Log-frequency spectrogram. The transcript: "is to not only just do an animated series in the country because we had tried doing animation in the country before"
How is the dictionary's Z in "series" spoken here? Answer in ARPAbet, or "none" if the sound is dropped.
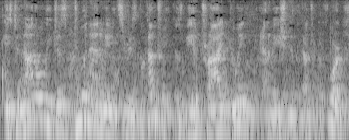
Z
